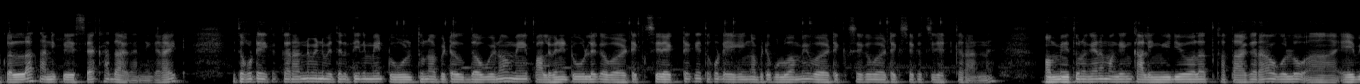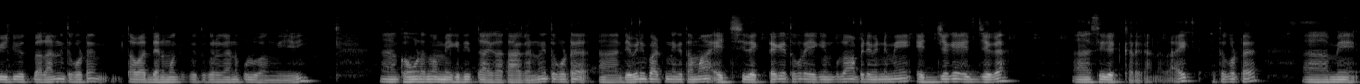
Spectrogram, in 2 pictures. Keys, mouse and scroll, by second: 4.3 click, 4.9 click, 6.6 click, 9.2 click, 9.7 click, 20.3 click, 22.6 click, 24.9 click, 25.9 click.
